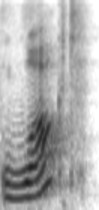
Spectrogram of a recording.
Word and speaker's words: walked: could you please pronounce walked it's it makes me difficult to pronounce it's difficult to pronounce right so this one in this word the L is silent we do not say the L okay and the last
